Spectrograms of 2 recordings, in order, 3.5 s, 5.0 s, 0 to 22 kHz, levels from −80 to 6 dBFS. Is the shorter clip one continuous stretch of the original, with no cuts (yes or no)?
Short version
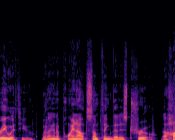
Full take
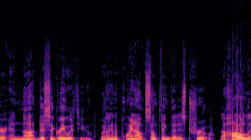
yes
